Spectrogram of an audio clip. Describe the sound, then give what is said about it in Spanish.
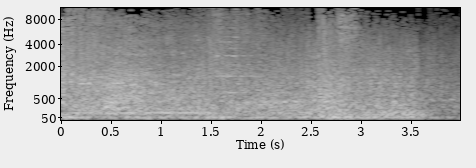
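An armored truck overturning and crashing into several cars at a dealership during a film heist scene, a loud, dense roar of metal impact that holds steady, then eases slightly at the end. “El conductor repara en el camión, que les embiste. El blindado vuelca golpeando a varios vehículos de un concesionario.”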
